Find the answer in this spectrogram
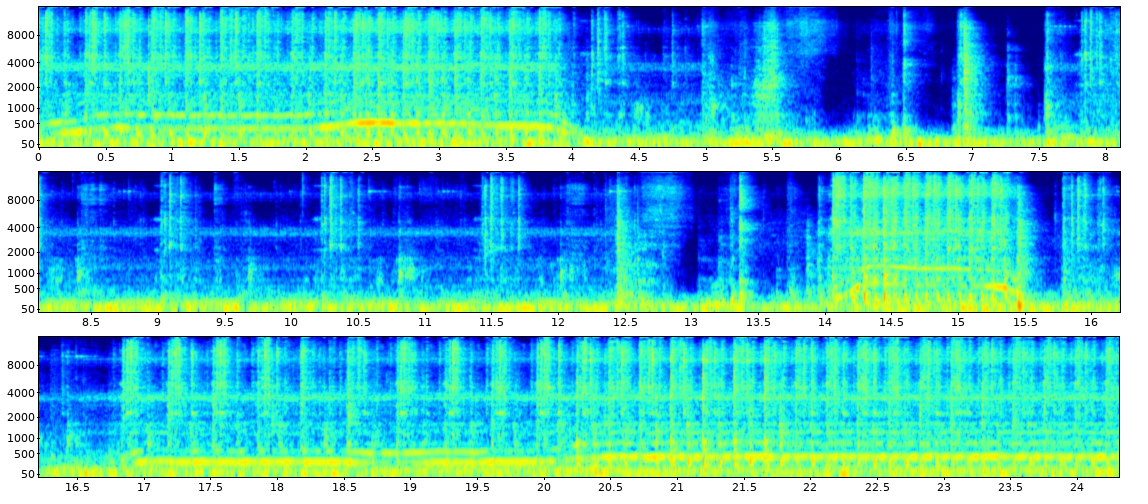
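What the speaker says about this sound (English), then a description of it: "I'm going to chain stitch since I cut it in half already." A sewing machine chain-stitches fabric for a slim duffle bag, running in a long, steady, close mechanical whir that slows and pauses a few times before speeding up again; no one talks.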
